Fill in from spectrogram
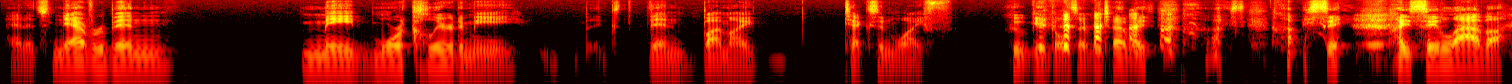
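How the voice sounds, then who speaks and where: A man's voice: on the low side, slow pace, pauses often. A man with a Canadian accent, co-hosting a science podcast in an enthusiastic, casual chat. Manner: enthusiastic, animated. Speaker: podcast co-host.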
